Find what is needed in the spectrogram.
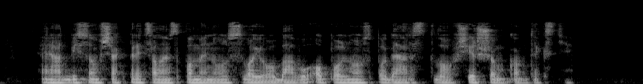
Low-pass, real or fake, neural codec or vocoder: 7.2 kHz; real; none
